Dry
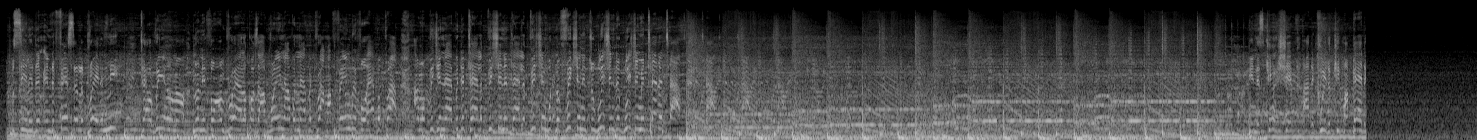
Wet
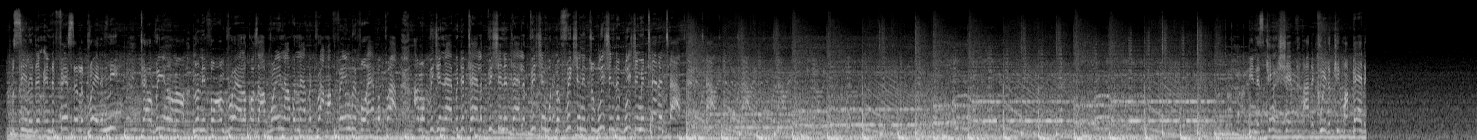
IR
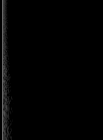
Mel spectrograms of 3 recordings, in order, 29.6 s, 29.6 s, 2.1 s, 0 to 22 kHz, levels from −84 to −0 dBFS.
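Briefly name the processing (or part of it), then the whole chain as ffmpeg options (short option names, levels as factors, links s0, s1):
through cloth: -af "highshelf=f=2300:g=-14,volume=2.37"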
